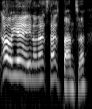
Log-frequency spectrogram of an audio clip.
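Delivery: high, loud mock brush-off; mocking dismissive tone. Mocking a bloke who calls groping banter, high and loud. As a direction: scoff as if it were nothing.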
